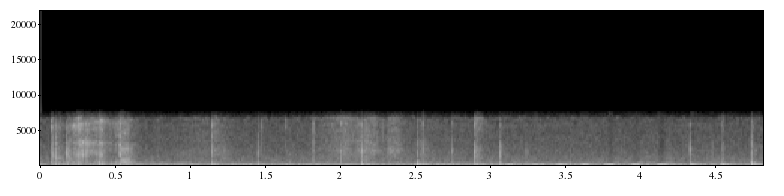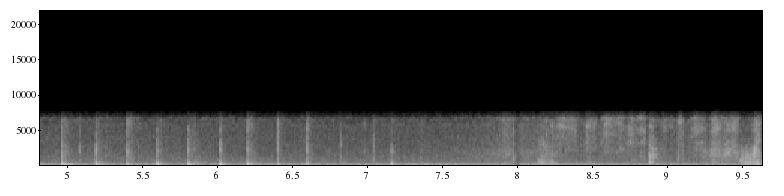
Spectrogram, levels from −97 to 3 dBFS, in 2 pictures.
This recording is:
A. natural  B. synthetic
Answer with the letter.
A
